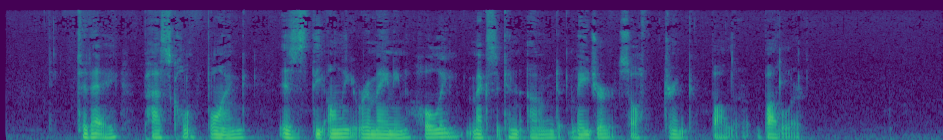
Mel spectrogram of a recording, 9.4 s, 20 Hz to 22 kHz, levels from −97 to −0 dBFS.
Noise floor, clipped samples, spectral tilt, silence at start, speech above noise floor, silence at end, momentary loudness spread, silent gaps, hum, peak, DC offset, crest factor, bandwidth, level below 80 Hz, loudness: -62 dBFS; under 0.1%; -6 dB/octave; 0.8 s; 29 dB; 1.4 s; 9 LU; none; none; -16 dBFS; under 0.1%; 20 dB; 16.5 kHz; -58 dBFS; -34 LUFS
